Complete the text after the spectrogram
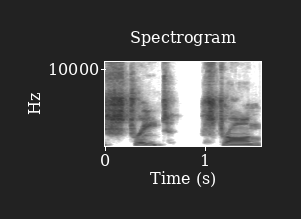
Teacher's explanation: so i'm getting ahead to the tr and i'm making like i'm kind of like making a sho sound with my sub because it's easier to get to the sound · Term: STR clusters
